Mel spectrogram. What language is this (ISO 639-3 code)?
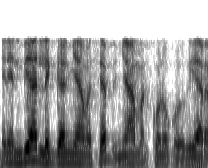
ful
